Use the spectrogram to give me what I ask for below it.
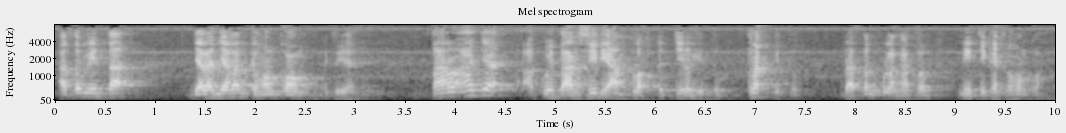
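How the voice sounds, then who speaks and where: A man's voice: medium pitch, animated, normal speed, darkish tone. A man leading an informal religious study session. He jokes and keeps asking his audience questions. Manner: jokey, asks the audience questions. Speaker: preacher. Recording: echoey room.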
